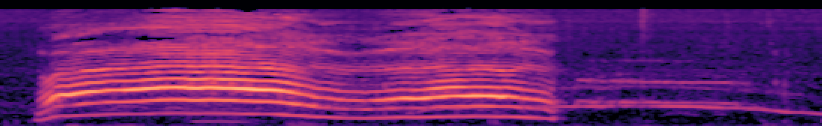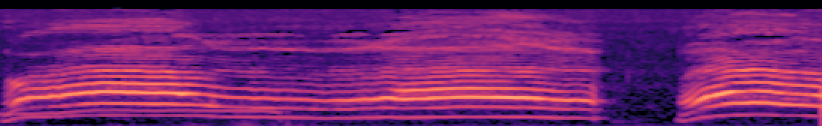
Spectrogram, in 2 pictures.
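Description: Cats caterwauling in a standoff: two long, wavering yowls of three to four seconds each, with a fainter, lower moan between them.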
